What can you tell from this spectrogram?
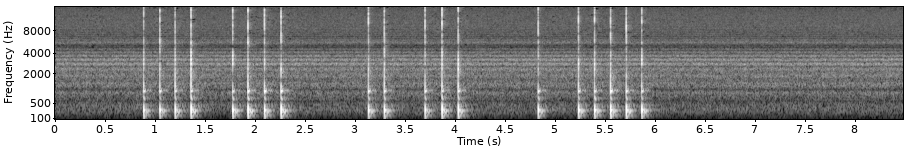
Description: Tap code, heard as knocks on wood, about 6 knocks a second. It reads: THE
